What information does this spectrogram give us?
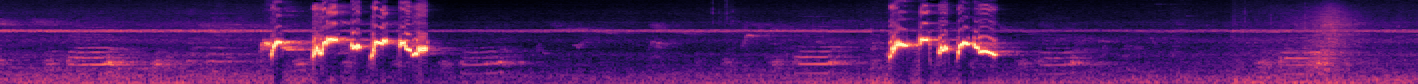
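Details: Red-whiskered bulbul decoy singing 'ché' to bring in wild bulbuls to fight: two rapid, rolling phrases of five or six notes about three seconds apart, with softer faint notes and a constant high hum.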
